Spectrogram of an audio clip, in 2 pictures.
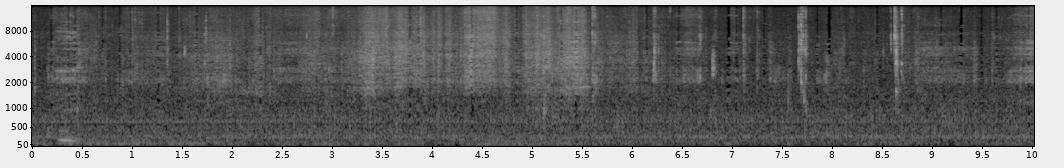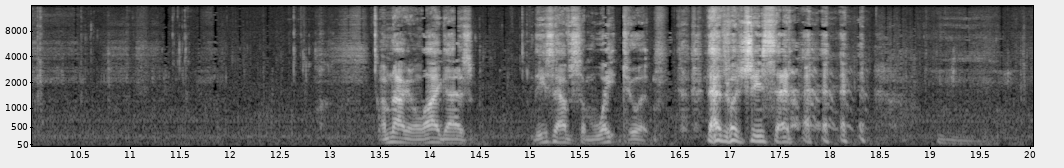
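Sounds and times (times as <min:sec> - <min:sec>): man chewing food: 0:00.0 - 0:13.5, 0:18.0 - 0:20.0.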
